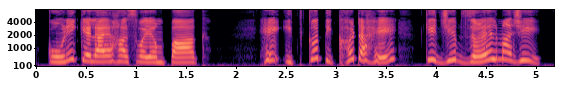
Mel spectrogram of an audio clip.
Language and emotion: Marathi, angry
